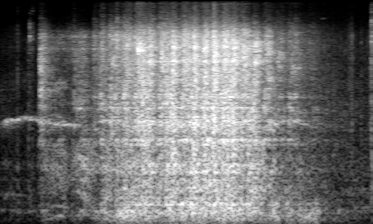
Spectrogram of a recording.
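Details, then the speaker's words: Nissan Frontier pickup on start-up: quick rattling knock about three or four a second fading as it settles, happens intermittently, needs several starts; owner suspects dual-mass flywheel, unconfirmed. "Às vezes eu chego com ela, eu vou ligar de novo, ela faz uma bateção, vou ligar aqui ver se ela vai fazer."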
